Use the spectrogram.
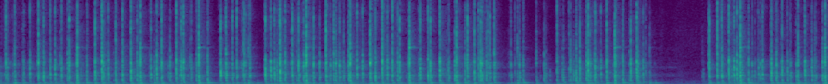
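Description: A full-size Akko mechanical keyboard with white and light-blue plastic keycaps on a black case is typed on continuously and fast with fingertips. It produces a dense stream of bright, short clacks over a faint low hum. The typing pauses briefly a few times, with a longer near-silent gap about three-quarters of the way through before it resumes.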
